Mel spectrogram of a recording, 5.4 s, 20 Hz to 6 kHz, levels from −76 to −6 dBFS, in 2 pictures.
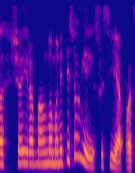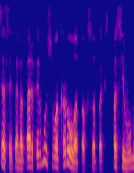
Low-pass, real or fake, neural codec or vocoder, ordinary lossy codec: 5.4 kHz; fake; codec, 16 kHz, about 1 kbps, DyCAST, with the encoder's durations; MP3, 24 kbps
